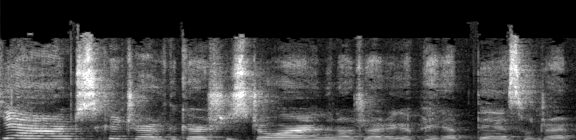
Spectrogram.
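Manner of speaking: high, loud and fast carefree mom; breezy mom voice. Retold or imitated. Imitating her mom's breezy plans to daughter, high and fast. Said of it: "my mom is like".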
